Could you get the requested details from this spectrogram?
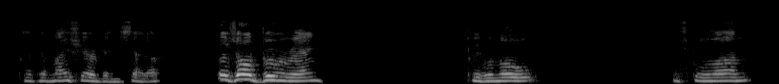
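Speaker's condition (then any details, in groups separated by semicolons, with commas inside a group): Parkinson's; no voice the day before, can still say hello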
